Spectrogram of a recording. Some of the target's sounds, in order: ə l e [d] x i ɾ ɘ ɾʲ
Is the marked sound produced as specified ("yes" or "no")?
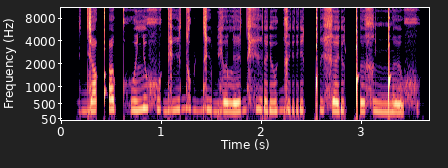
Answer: yes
